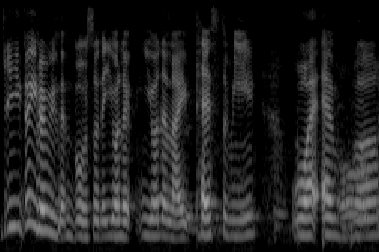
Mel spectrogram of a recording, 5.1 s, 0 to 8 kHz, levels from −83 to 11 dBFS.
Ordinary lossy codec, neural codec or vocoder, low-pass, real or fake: none; codec, 44.1 kHz, 7.8 kbps, Pupu-Codec; 7.2 kHz; fake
